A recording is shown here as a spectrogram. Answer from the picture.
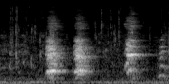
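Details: Female French Bulldog puppy, 30 days old, being bathed to clear crusted scalp flakes, gives three short harsh yelps in quick succession, splashing and handling noise around them.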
